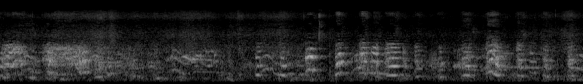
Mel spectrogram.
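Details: Puppies chasing Lady on April 4, 2013, giving rapid, overlapping high-pitched yelps and whines during play, bursts coming several times a second against a steady hiss.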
